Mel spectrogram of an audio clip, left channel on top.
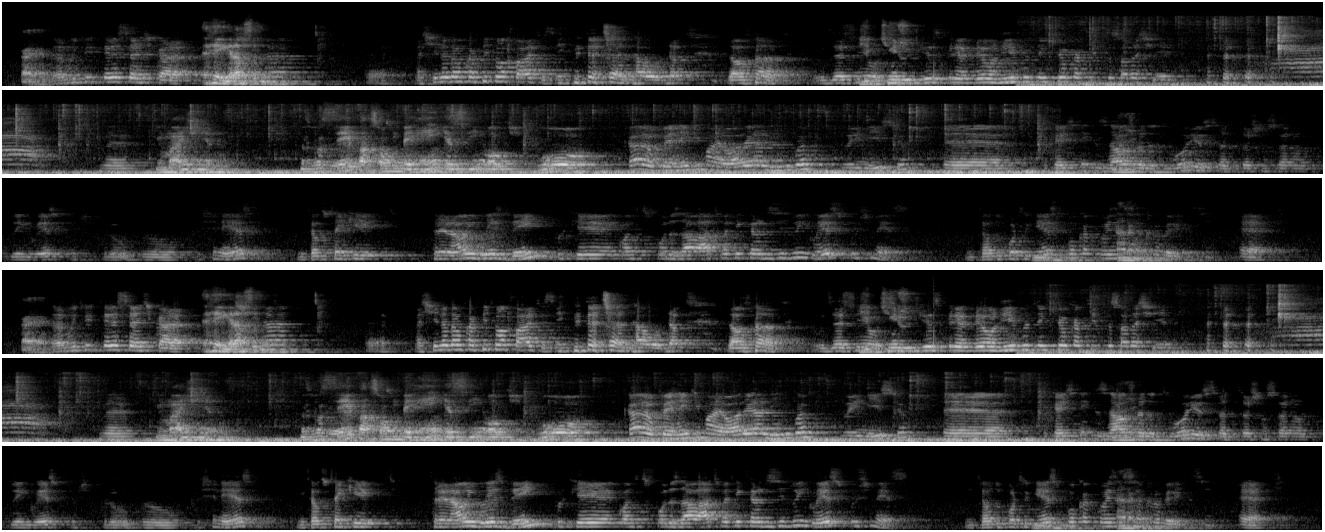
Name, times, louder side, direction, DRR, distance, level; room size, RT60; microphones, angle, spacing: voice 1, 0.5-1.9 2.3-2.8 3.1-3.2 3.6-11.8 12.2-12.5 14.2-14.5 16.4-16.8 19.5-21.3 21.6-22.3 22.6-23.3 23.7-28.9 29.4-30.1 30.7-35.4 36.1-39.1, right 2 dB, 35° right, 5 dB, 0.5 m, -27 dB
voice 2, 2.0-2.8 8.6-9.0 14.7-15.5 16.2-19.1 24.3-24.5 36.7-37.1 37.6-37.9, left 1 dB, 10° left, 3 dB, 0.7 m, -22 dB
sound 1, 10.1-23.8, equal, 65° left, 2.3 m, -28 dB
Meow, 12.5-13.6, left 1 dB, 45° left, 1.4 m, -34 dB
11.0 x 8.7 x 2.5 m, 1.0 s
head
